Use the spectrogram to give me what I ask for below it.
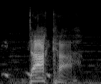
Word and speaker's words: Ducker: They printed the card finally, which is just called as Ducker in all caps in the OCG, which is pronounced Daka.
